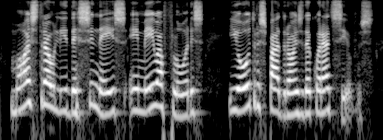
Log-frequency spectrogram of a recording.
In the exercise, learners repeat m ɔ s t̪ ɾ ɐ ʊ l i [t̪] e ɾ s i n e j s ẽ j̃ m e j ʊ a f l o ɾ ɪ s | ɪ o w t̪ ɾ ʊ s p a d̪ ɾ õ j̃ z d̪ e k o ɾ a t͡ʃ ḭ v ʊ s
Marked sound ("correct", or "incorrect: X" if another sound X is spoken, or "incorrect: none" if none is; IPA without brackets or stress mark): incorrect: d̪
